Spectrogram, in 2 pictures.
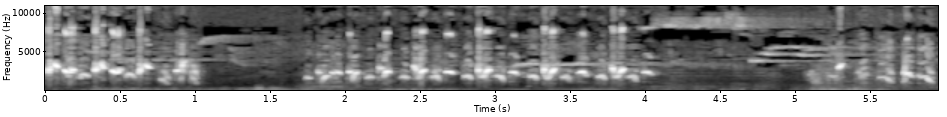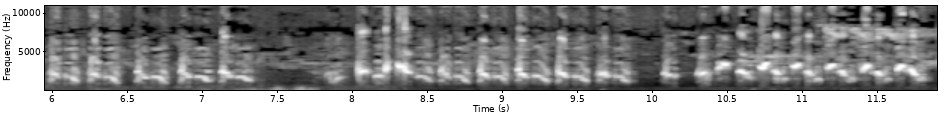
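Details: Lure recording of a sooty-headed bulbul in lively, rapid-fire song meant to draw replies from other bulbuls: dense bursts of bubbly warbling chirps separated by short pauses, with low rumbling background noise.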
